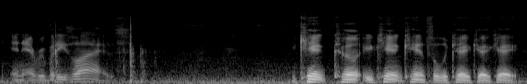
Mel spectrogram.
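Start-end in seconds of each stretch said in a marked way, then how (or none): 2.9-5.2 mocking whine. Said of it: "mocking critics again".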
